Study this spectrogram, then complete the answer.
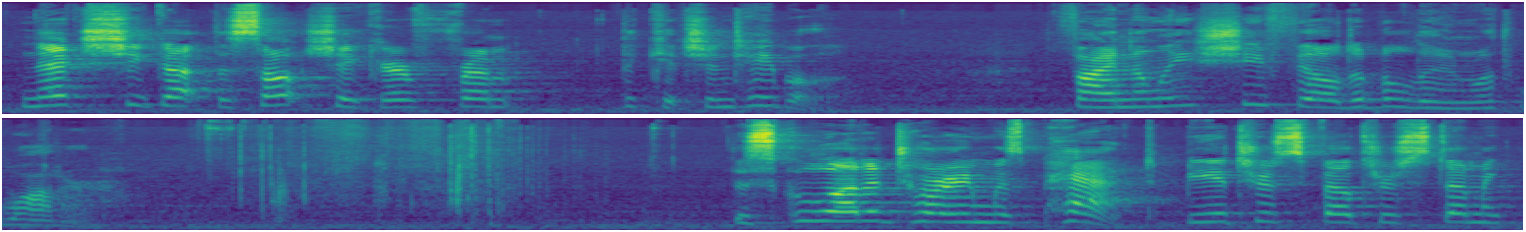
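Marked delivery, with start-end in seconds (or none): none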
